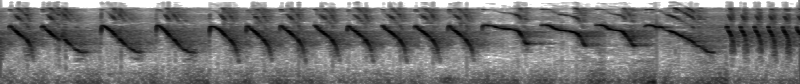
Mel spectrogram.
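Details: Male canary, gacor, delivering a series of loud downslurred whistles, each falling sharply, about three per second, ending with a very fast high trill.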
